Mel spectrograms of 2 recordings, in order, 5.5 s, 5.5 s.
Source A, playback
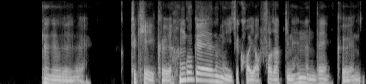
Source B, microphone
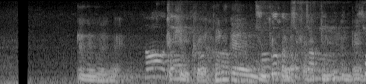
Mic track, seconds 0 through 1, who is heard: neither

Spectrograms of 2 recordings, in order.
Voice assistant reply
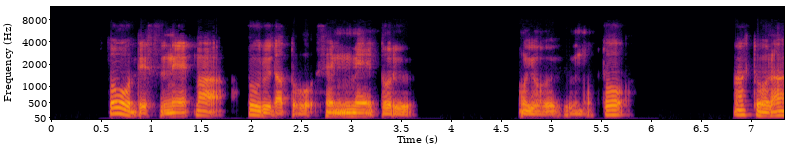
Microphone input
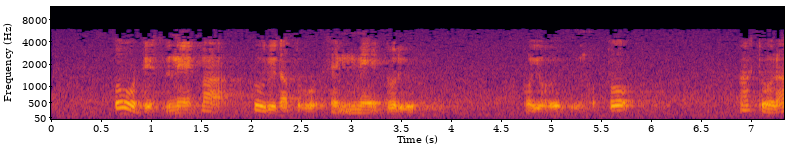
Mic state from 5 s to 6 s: echo only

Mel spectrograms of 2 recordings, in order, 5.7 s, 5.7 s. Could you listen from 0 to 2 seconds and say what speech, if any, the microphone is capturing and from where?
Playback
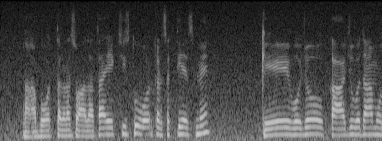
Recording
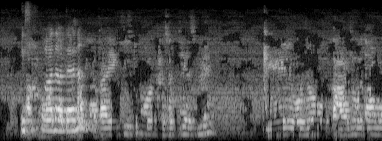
both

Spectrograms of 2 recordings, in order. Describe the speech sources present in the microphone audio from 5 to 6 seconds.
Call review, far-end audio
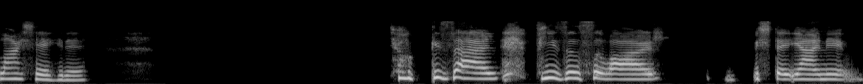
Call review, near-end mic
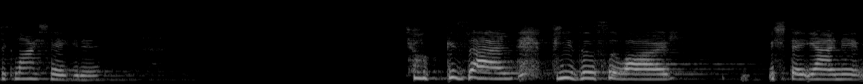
echo only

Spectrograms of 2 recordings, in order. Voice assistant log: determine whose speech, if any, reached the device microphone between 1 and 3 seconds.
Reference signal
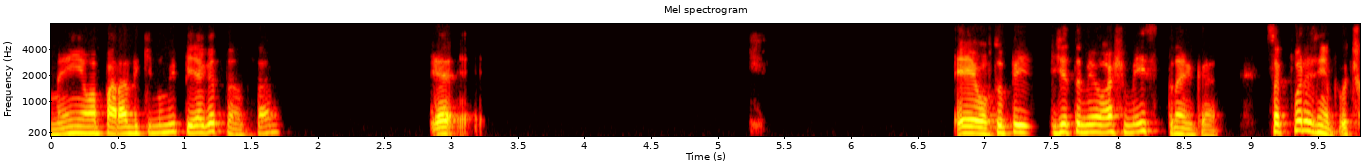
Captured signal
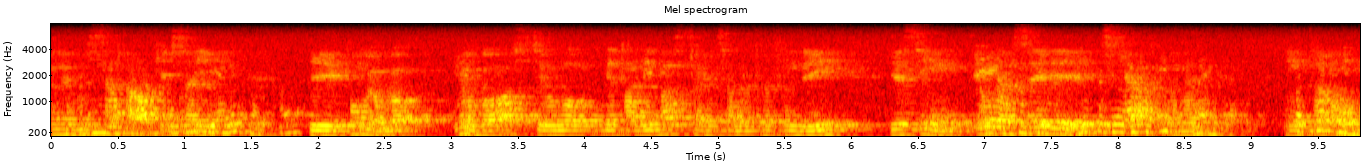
both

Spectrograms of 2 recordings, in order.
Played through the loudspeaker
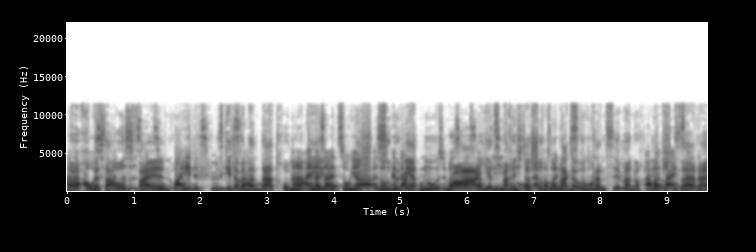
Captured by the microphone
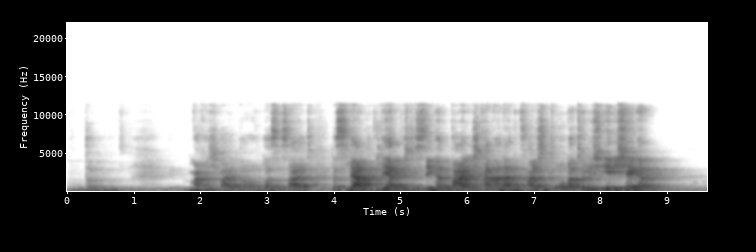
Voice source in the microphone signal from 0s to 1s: user only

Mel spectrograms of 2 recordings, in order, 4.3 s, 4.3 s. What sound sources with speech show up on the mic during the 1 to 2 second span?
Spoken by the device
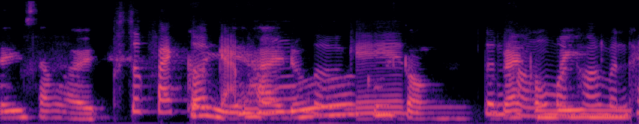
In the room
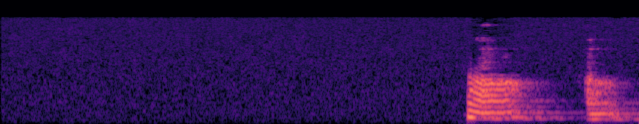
neither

